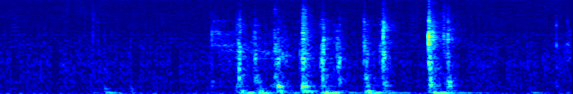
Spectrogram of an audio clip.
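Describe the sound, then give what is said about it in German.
Computer keyboard keys clatter as the Ctrl+C combination is pressed. A short cluster of several quick clicks stands out over a steady low background noise. “Die Aufnahme beende ich mit der Tastenkombination Steuerungstaste und C.”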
